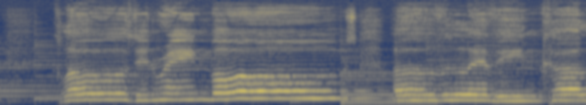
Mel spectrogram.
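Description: A man singing a slow melody with long held notes to his own strummed acoustic guitar. The guitar plays alone for about half a second before the voice comes in.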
